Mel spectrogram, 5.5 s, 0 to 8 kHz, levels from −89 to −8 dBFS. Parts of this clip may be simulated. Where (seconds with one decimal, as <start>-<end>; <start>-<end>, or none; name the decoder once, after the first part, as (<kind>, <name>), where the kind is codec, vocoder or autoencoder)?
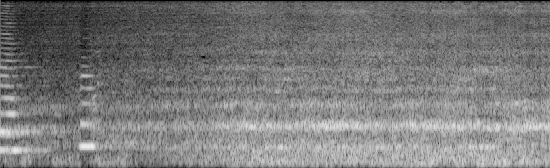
4.4-5.5 (codec, SNAC)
